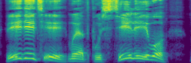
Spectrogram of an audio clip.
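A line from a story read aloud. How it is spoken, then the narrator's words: Loud boastful shout. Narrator (Russian): Громко и хвастливо крикнул один из чеченцев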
